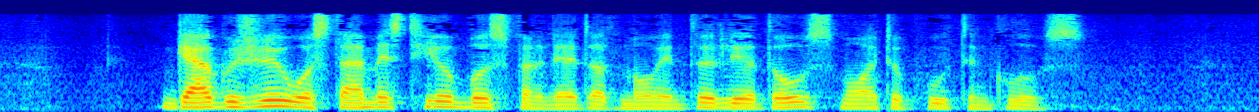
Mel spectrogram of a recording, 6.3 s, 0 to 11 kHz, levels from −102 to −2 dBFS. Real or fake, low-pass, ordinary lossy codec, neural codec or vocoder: fake; 7.2 kHz; MP3, 32 kbps; codec, 16 kHz, 0.2 kbps, FocalCodec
